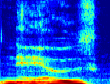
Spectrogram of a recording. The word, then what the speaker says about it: Naos: catch a meta in naos nios potatoes potatoes I know I should I'm going to pronounce try to remember to pronounce it naos because it rhymes with mayos let's see well we've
